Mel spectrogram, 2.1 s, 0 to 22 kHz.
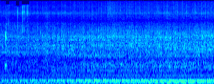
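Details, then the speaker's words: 2000 Lexus RX300 at idle, heard under the car between converter and muffler: steady low chuffing hum with puffing edge, exhaust leak at the downstream O2 sensor flange with rusted, missing bolts. "you can hear the sound of the leak and it's coming in this area uh this is the converter over there and this is just before the muffler"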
